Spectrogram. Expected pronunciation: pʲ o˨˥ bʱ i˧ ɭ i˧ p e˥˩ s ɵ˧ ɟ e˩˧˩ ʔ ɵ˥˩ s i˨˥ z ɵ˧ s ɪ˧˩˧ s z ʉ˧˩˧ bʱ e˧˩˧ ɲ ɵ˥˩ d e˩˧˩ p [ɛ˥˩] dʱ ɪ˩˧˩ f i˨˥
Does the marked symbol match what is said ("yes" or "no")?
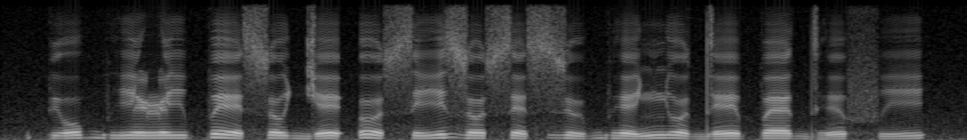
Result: no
